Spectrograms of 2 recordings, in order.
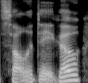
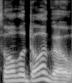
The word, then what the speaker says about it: Solidago: In this case, I always had said solidgo until I started listening to you on that podcast recording. And I'm like, oh, maybe it's Solidago.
